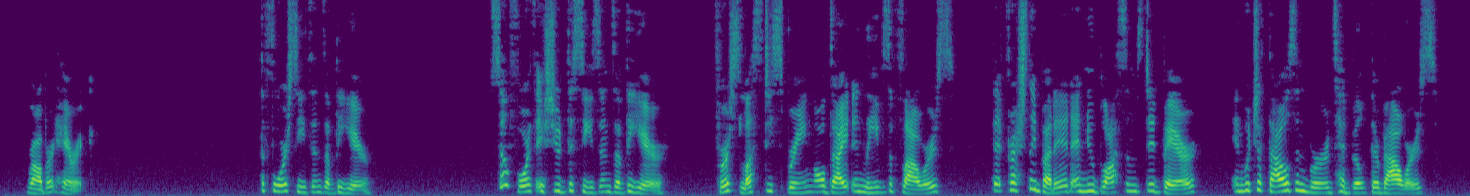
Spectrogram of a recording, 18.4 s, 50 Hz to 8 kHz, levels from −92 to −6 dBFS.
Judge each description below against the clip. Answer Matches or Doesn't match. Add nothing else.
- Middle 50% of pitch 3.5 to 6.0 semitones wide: Matches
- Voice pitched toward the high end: Matches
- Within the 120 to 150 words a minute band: Matches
